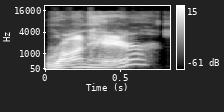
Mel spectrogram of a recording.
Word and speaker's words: Ranger: That's how he pron That's how you pronounce his name. Ron Hair. Wow. I He said that at his intro introductory press conference with the Red Sox. He's like, "Oh, yeah. By the way, my name is is Ron Hair, but I don't mind, Ranger."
